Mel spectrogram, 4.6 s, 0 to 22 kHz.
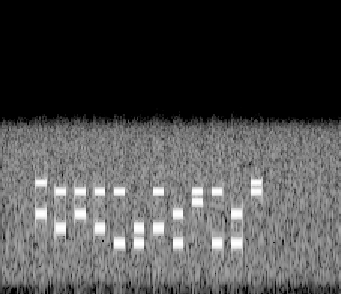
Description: Multi-frequency trunk signalling (R1, as on North American trunks), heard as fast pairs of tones, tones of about 140 ms, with phone line noise. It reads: KP 8987182072 ST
